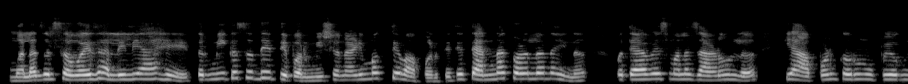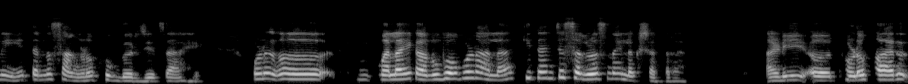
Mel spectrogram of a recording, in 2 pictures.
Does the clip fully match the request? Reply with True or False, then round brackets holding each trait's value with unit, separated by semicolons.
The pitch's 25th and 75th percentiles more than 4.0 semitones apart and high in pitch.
True (4.5 semitones; 230 Hz)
